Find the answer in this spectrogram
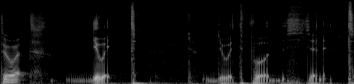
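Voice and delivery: sinister, hushed, breathy villain whisper. Urging Fraser to make the call: Palpatine voice. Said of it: "That's my Palpatine voice".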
